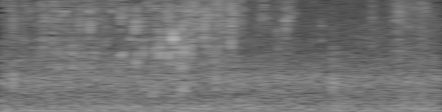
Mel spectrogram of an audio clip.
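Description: Fresh water poured over a large caught fish lying in a tub-shaped unhooking cradle mat, a steady splashing, trickling wash at moderate level that runs throughout.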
